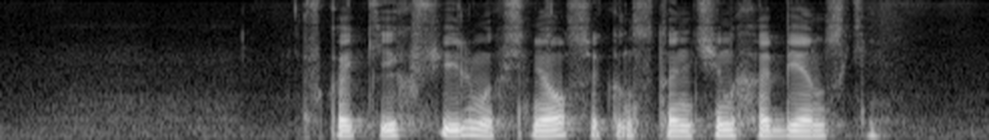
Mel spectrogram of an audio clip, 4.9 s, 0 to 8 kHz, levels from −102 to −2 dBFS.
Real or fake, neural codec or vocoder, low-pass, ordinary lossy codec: real; none; none; none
